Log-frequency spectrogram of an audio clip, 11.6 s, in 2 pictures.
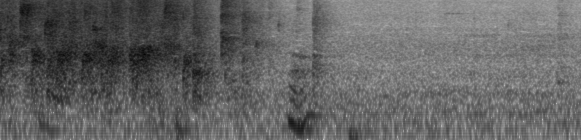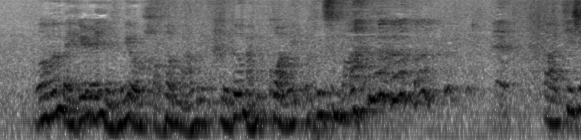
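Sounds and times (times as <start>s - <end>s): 
audience clapping hands: 0.0s - 2.8s
speech: 6.6s - 10.3s, 11.3s - 11.6s
laughter: 9.1s - 10.9s.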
